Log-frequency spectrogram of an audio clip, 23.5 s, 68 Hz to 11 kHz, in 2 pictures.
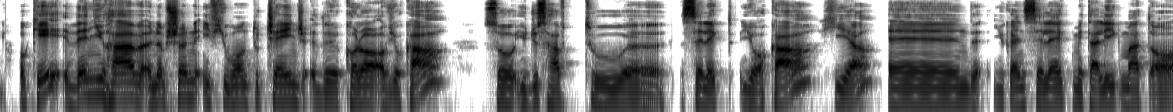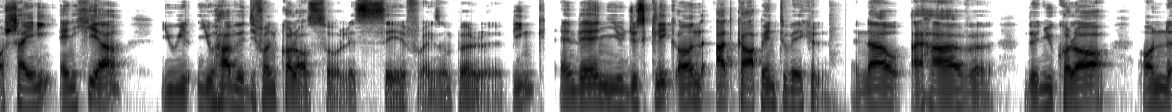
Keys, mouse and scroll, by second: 0.0-1.9 middle drag, 1.9-2.4 scroll up 2, 2.4-4.4 scroll down 2, 7.0 click, 7.8-8.8 middle drag, 8.8-9.7 drag, 9.9-14.4 drag, 19.9 click, 20.3-23.3 middle drag.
